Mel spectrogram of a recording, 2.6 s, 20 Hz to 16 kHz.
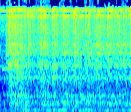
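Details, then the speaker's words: HB R1001 Ford Bronco RC crawler, before fix, with full-metal shifter. Harsh buzzing rasp for over two seconds as the gear goes in, teeth grinding instead of meshing. Advised to stop running it to avoid stripping other gears. "kalau kalau kalian sudah dengar suara kayak gini Mending jangan dilanjutin karena menghindari kerontokan dan kefatalan Gear yang lain ya"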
